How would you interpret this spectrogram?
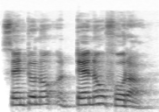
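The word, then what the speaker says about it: Ctenophora: बाकी अगला सवाल देख लेते हैं क्या है, व्हाट इज टेनोफोरा। यहाँ पे सी साइलेंट है।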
